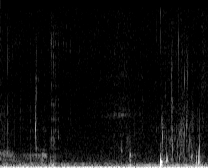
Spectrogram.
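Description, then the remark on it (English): A few soft sipping and swallowing sounds from someone drinking matcha, short wet mouth noises scattered over a steady low electrical hum, with no talking. “I'm sipping on matcha.”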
